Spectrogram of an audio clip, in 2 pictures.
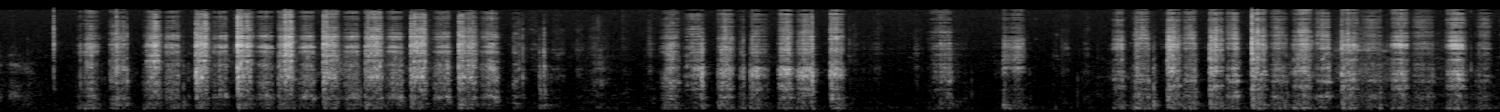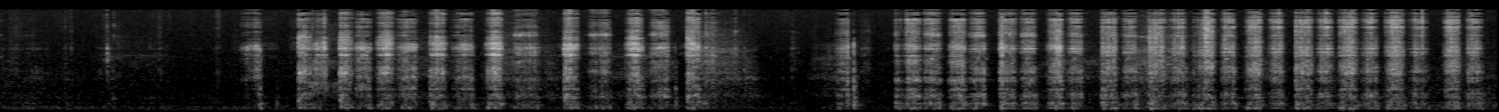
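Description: Jeweler's saw cutting copper sheet by hand on a wooden bench pin: quick back-and-forth strokes of the fine blade in five runs of a few seconds each, with short pauses between.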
